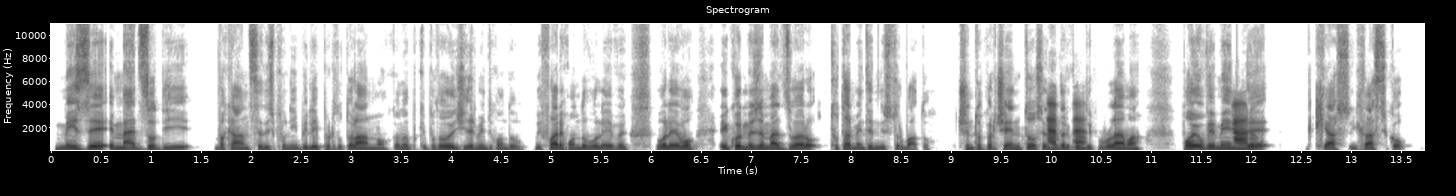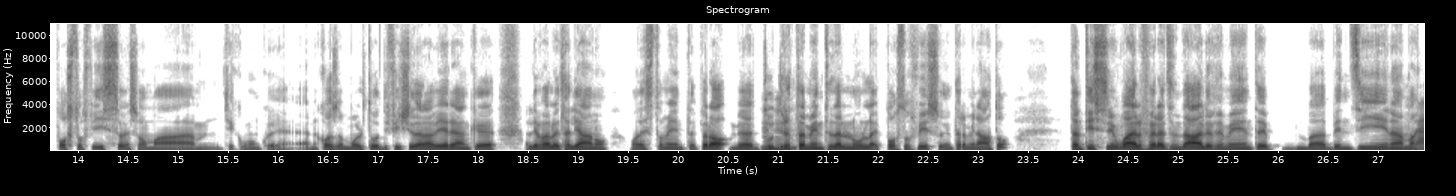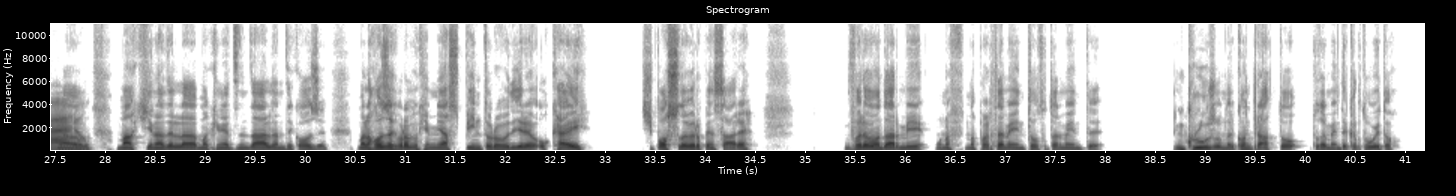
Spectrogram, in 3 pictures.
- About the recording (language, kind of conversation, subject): Italian, podcast, Quanto pesa la stabilità rispetto alla libertà nella vita professionale?
- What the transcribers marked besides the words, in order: other background noise; "problema" said as "publema"; in English: "welfare"; "aziendale" said as "aziendal"; "proprio" said as "propio"; "proprio" said as "proro"; "volevano" said as "voleano"; "gratuito" said as "cratuito"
